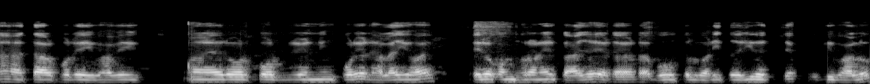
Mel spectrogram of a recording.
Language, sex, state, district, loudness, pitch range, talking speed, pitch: Bengali, male, West Bengal, Kolkata, -17 LUFS, 115-120 Hz, 145 wpm, 115 Hz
